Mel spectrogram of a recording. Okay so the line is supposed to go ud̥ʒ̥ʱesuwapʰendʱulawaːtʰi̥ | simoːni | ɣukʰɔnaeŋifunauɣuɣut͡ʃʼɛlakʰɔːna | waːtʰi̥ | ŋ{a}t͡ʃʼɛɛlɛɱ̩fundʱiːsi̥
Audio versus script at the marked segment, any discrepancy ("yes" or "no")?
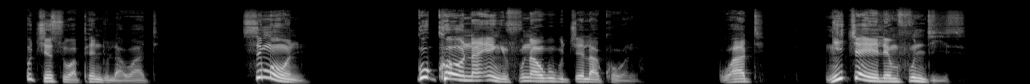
yes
